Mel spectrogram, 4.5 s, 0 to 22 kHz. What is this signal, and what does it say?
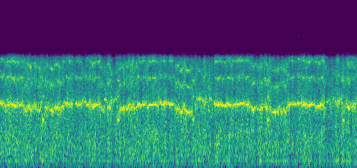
Emergency Alert System (SAME) tones, heard as harsh buzzing bursts. It is heard from 0.5 to 3.8 s.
